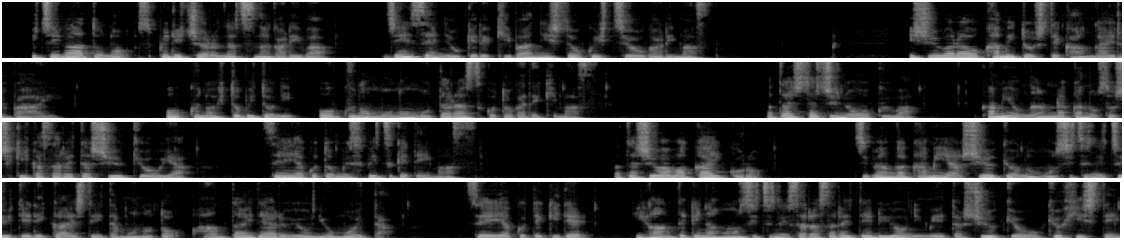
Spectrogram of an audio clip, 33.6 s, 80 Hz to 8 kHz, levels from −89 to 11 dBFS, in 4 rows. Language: Japanese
